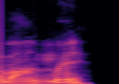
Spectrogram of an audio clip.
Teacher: क का उच्चारण स्थान कंठ, ङ का भी उच्चारण स्थान कंठ, इसलिए क के जगह पे हो जाएगा ये वाला ङ, बन जाता वांग्मय, बनता है ना वांग्मय।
